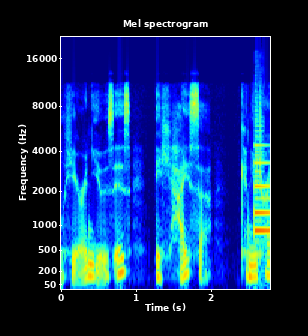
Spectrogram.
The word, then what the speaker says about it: heiße: or sharp S, and it makes a sound like the SS in hiss.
